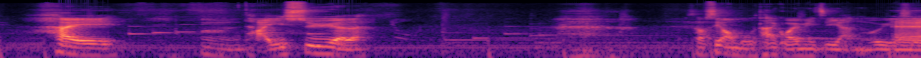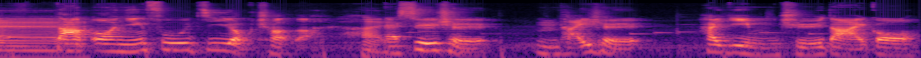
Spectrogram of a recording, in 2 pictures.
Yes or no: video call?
no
